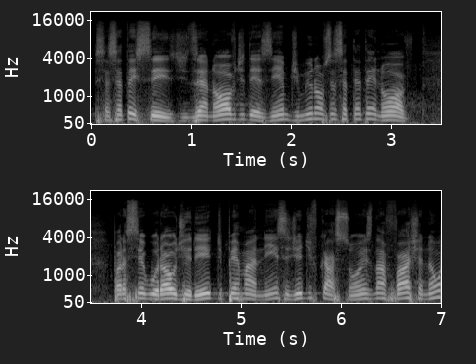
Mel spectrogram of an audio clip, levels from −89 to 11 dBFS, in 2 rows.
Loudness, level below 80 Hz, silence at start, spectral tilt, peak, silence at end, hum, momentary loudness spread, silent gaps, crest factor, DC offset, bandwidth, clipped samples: -27 LUFS; -54 dBFS; 0.05 s; -6.5 dB/octave; -8 dBFS; 0 s; none; 9 LU; none; 18 dB; under 0.1%; 15.5 kHz; under 0.1%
